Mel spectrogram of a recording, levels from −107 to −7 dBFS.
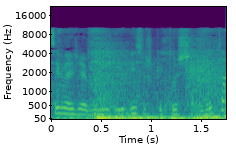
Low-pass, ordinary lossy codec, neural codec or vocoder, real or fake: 9.9 kHz; MP3, 48 kbps; vocoder, 22.05 kHz, 80 mel bands, Vocos; fake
